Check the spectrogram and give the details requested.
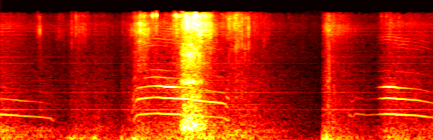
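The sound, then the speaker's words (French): A female cat named Pearl meows repeatedly, with drawn-out, wavering calls that rise and fall in pitch, fairly loud, with a short pause before a final meow. No one speaks. “Mon chat travaille avec moi. Là, bah, c'est une bavarde.”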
